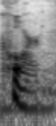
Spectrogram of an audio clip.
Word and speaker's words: Corps: And he's like, no, when you have C-O-R-P-S, it's pronounced core.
